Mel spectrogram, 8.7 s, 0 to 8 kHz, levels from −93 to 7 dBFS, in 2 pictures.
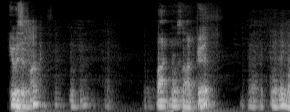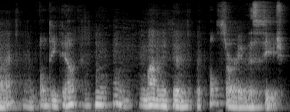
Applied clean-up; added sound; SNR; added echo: neural mask model DeepFilterNet 3.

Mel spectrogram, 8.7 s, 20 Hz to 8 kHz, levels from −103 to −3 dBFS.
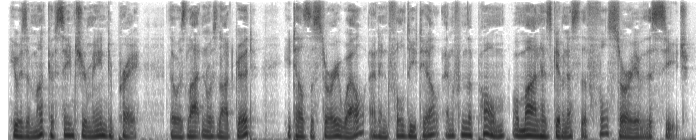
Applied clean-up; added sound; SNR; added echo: none; none; none; none.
